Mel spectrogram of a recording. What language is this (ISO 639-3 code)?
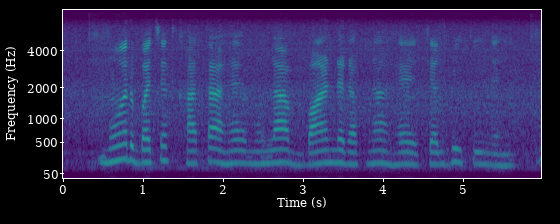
hne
